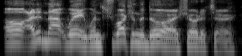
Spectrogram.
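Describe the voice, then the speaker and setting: High-voiced quick-talking man, dry sound. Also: lively intonation, a bit bright, dry recording. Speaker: podcast co-host. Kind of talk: casual anecdotal chat.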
